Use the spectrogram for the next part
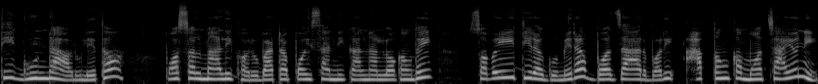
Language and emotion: Nepali, fearful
